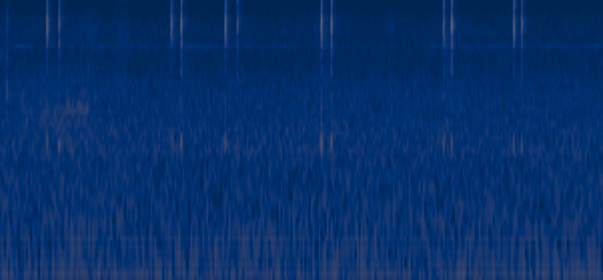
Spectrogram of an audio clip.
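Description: Faint computer mouse button double-clicks: six quick pairs of clicks, a second or so apart.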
